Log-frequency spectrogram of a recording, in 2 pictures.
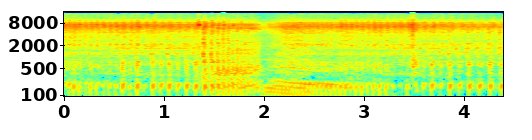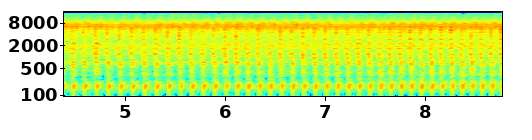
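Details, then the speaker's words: Honda Z50A single after carb clean and rebuild, pilot screw set to 1.75 turns out after trying 1.5 and 2: quick, even putter settling into a steady idle, sounding better; normal idle. "That actually sounds better. 1.75 is where I'm going to leave it for now."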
